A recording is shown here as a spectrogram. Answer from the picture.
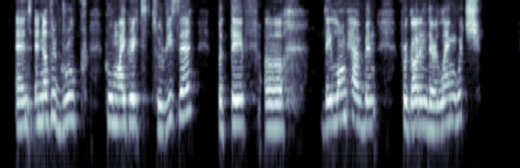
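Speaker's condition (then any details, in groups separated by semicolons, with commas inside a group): No condition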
